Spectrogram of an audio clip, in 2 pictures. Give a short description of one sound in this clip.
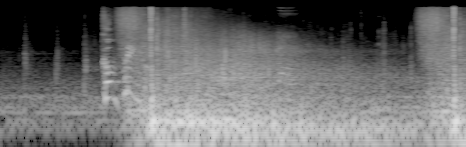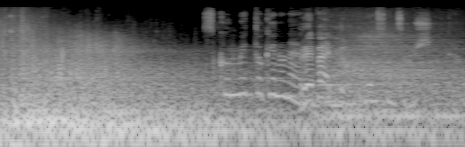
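A magic spell bursts with a loud rushing whoosh.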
